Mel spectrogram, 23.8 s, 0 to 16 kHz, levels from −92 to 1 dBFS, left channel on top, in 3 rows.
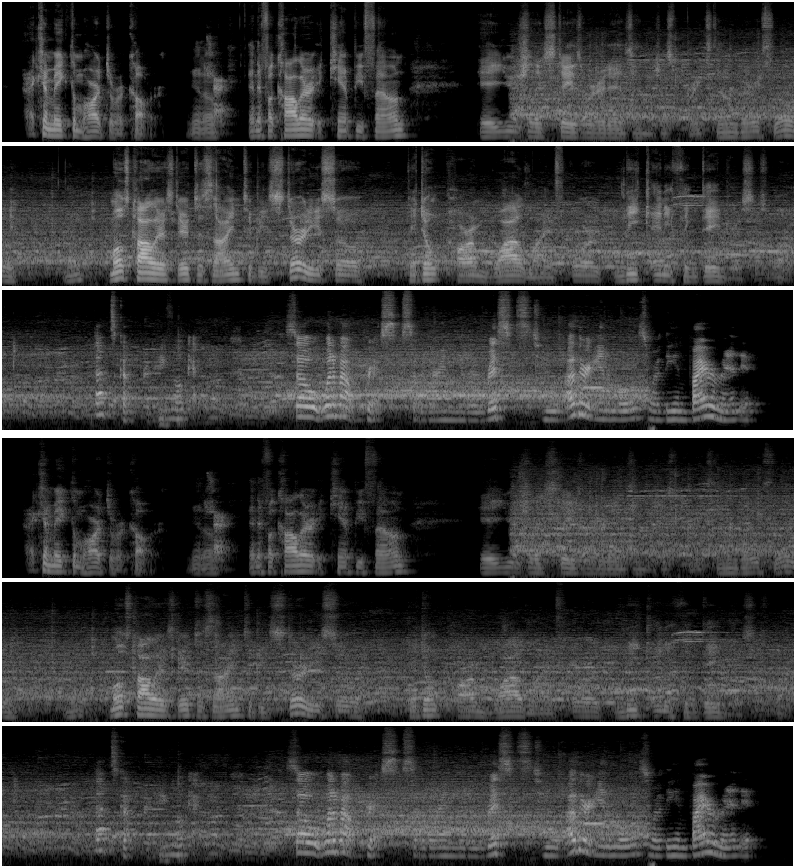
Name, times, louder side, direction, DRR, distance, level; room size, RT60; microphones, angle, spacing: voice 1, 0.2-1.4 1.9-2.1 2.5-4.4 4.8-8.1 8.5-8.7 9.0-11.7 12.0-15.9, left 8 dB, 60° left, 0.4 m, -40 dB
sound 1, 5.1-22.3, left 2 dB, 5° left, 1.1 m, -44 dB
voice 2, 16.8-17.8 18.1-18.2 18.7-23.3, left 3 dB, 45° left, 1.0 m, -39 dB
5.5 x 2.2 x 3.8 m
head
